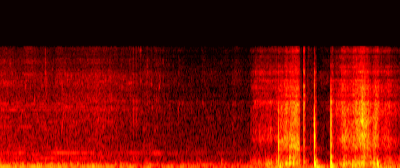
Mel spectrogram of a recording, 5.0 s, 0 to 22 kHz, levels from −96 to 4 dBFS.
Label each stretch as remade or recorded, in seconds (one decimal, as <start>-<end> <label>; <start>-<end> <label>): 0.0-1.7 recorded; 1.7-5.0 remade

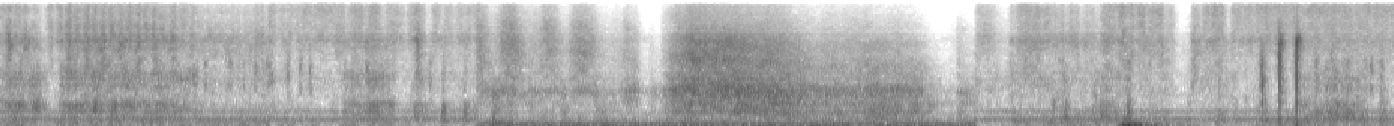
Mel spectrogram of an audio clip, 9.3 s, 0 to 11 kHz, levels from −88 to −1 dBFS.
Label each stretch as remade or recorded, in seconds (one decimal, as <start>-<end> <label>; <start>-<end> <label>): 0.0-9.3 remade

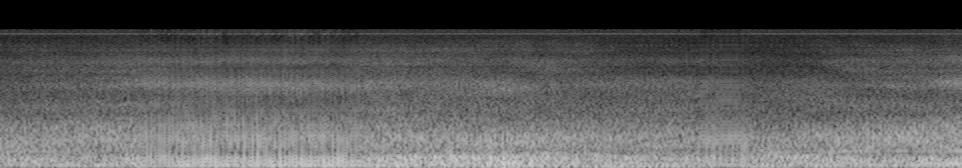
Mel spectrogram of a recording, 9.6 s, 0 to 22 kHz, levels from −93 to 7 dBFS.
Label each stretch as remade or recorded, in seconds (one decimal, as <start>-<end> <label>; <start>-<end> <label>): 0.0-1.4 recorded; 1.4-3.6 remade; 3.6-7.0 recorded; 7.0-7.5 remade; 7.5-9.6 recorded

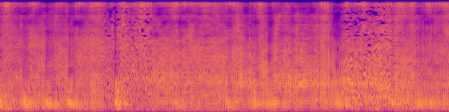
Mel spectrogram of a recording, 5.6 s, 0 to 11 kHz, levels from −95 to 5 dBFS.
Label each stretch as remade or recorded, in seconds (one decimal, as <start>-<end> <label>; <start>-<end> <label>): 0.0-1.3 remade; 1.3-1.9 recorded; 1.9-4.3 remade; 4.3-4.9 recorded; 4.9-5.6 remade

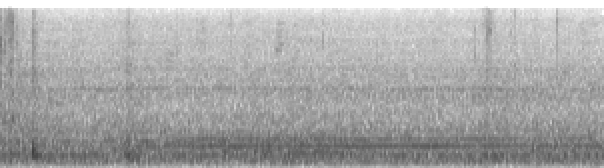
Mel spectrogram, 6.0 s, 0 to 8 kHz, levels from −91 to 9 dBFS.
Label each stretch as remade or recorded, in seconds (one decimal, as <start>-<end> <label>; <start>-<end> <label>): 0.0-6.0 recorded

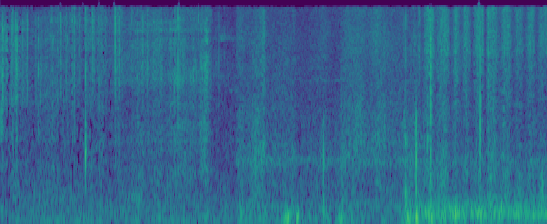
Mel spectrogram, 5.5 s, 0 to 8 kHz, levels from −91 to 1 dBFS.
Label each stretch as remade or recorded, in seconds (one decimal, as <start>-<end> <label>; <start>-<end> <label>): 0.0-5.5 recorded

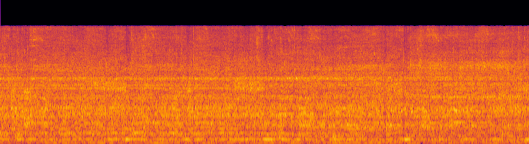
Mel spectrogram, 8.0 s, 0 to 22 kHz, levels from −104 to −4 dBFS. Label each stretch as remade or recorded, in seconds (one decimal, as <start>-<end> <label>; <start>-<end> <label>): 0.0-7.9 recorded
